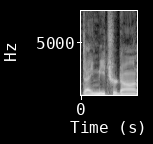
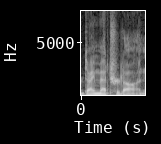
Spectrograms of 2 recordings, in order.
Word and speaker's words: Dimetrodon: But it's spelled the same, but it's like Dimetrodon or Dimetrodon. Okay. It's the same thing.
